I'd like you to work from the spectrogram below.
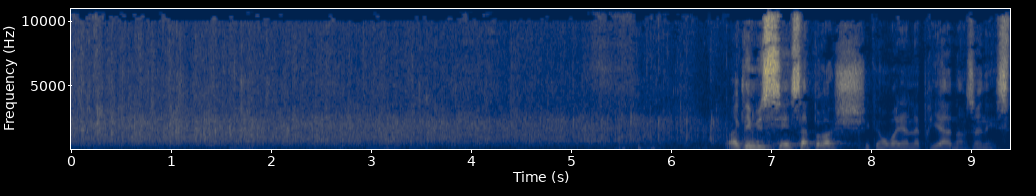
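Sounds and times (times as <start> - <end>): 
congregation applauding: 0.0 - 7.0
speech: 6.6 - 9.3.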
